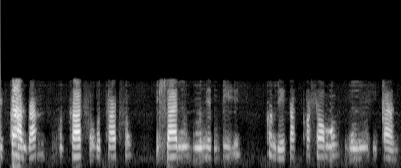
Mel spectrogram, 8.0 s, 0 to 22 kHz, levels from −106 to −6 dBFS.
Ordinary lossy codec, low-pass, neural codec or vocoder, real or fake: none; 3.6 kHz; codec, 44.1 kHz, 1.7 kbps, Pupu-Codec; fake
